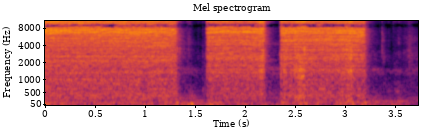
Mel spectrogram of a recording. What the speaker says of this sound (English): So just a bit of brake cleaner to spray on there.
